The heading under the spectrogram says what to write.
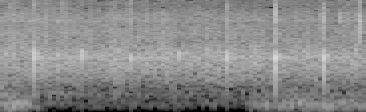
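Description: Soft, steady clapping from an audience welcoming an introduced guest, about eight even claps in quick succession with a regular rhythm, crisp and fairly faint, with no voices over it.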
